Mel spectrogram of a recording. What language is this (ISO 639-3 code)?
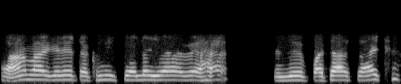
mai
